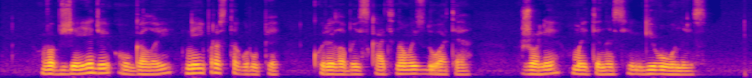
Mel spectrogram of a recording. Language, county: Lithuanian, Panevėžys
